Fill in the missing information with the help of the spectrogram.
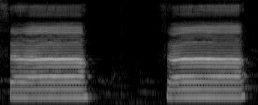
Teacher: آپ نے سا میں یاد رکھنا ہے کہ سیٹی کی آواز نہیں نکالنی. سا کو زبان اوپر والے دانتوں کو ٹچ کرنی ہے اور آپ نے پڑھنا ہے سا سا. · सीटी की आवाज नहीं निकालनी सा को जुबान ऊपर वाले दांतों को टच करनी है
